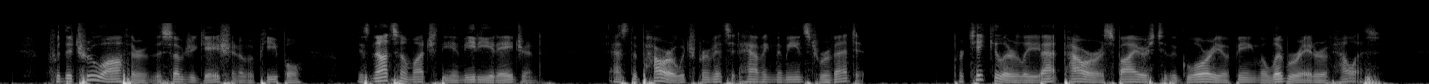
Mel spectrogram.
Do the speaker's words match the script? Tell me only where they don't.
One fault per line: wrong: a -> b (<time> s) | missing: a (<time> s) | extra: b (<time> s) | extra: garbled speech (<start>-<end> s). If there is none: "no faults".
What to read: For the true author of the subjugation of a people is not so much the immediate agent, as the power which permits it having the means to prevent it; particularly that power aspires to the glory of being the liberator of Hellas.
no faults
